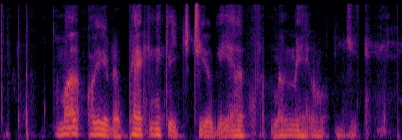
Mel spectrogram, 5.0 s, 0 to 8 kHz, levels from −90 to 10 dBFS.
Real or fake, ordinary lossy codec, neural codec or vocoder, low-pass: fake; none; codec, 24 kHz, 1.5 kbps, HILCodec; 7.2 kHz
